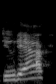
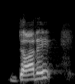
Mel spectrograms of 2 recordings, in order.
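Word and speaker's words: Dudek: I do this a lot with Dudak because people spell it 18 different ways. It's super easy, D-U-D-E-K. It's not that hard. It's dude with a K, but people spell it Duder, Dudick, Doder, like, it's cool.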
